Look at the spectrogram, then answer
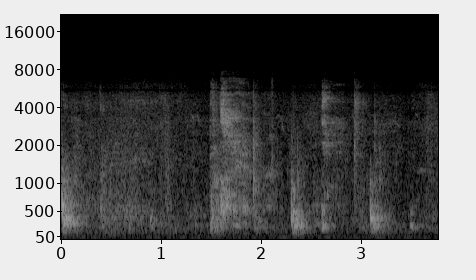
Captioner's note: continues coughing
